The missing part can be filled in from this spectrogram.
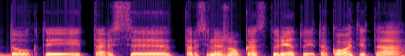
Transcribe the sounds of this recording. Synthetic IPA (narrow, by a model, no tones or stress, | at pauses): d̪ɐʊkt̪ɐɪt̪ɐrʲsʲɪt̪ɐrʲsʲɪnʲɛʒʲɪnɐʊkɐst̪ʊɾʲeːt̪ʊiːt̪ɐkoːt̪ʲɪt̪ɑː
